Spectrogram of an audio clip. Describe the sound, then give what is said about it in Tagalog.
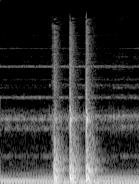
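Three quick, solid knocks on a kitchen door, evenly spaced, over a low steady background hum with no voices. “Sa pagkakataong iyon, sa pinto sa kusina na ito kumakatok.”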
